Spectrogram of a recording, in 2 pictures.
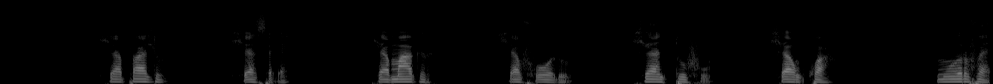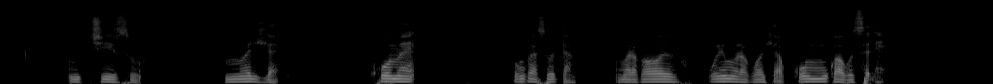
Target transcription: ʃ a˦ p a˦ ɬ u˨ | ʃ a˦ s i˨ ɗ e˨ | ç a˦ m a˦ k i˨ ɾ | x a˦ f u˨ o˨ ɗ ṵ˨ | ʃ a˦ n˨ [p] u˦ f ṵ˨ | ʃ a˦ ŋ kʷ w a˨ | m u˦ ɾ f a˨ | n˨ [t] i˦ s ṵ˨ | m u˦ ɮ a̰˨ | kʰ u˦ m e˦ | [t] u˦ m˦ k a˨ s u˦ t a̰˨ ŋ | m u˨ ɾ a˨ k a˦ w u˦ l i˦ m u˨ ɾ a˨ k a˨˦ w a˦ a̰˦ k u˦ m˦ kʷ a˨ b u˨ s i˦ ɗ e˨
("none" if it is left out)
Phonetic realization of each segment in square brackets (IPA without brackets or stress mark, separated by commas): t, t͡ʃ, k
